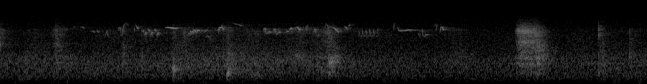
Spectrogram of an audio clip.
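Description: Small birds twittering in quick high chirps for the first few seconds, with several short breathy hissing bursts, the loudest about five seconds in.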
